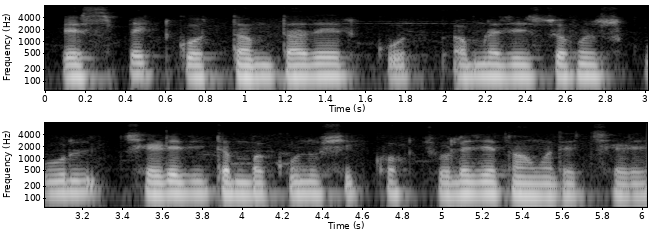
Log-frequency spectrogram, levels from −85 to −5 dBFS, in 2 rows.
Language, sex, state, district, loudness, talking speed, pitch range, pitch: Bengali, male, West Bengal, North 24 Parganas, -29 LUFS, 160 wpm, 125-130 Hz, 125 Hz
